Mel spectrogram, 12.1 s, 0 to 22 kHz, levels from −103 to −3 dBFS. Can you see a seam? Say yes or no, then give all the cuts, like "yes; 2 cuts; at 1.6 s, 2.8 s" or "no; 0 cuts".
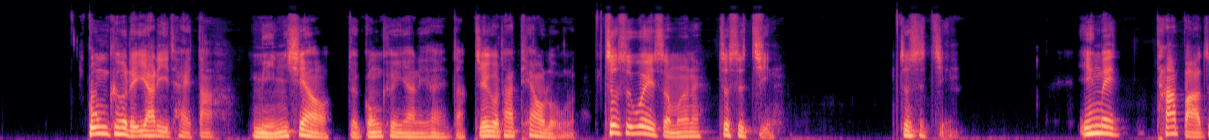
yes; 4 cuts; at 2.4 s, 4.7 s, 5.9 s, 8.4 s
